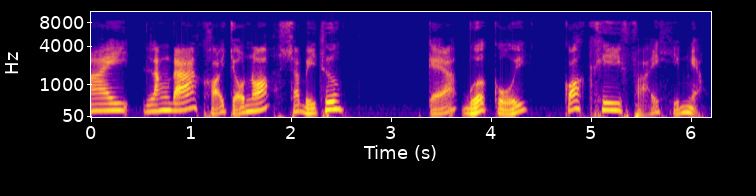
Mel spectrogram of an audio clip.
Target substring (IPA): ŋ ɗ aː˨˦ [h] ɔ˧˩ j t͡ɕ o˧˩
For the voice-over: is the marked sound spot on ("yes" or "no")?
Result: no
